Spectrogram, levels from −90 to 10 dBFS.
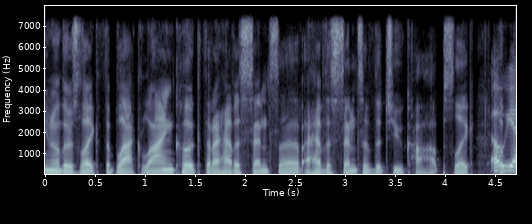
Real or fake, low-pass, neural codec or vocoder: real; 7.2 kHz; none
